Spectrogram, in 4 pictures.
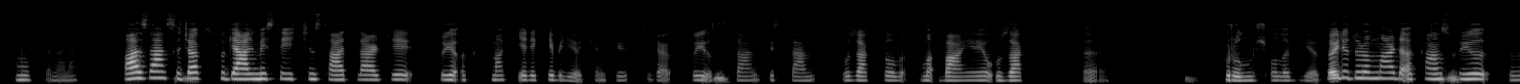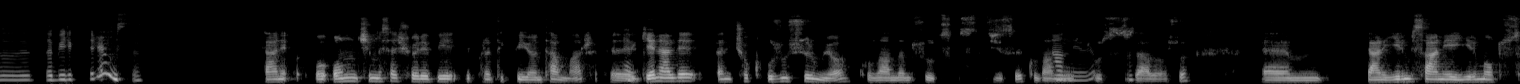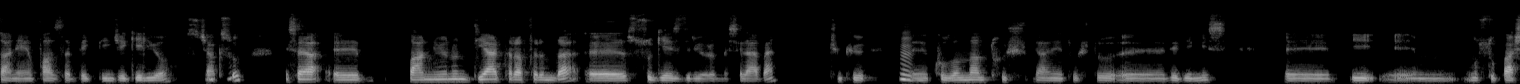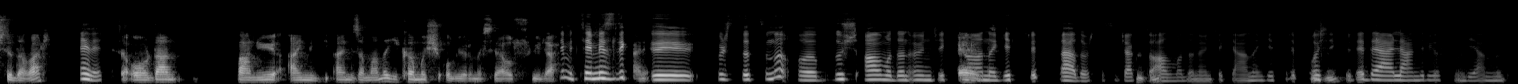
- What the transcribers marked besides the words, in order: tapping
- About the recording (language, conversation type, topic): Turkish, podcast, Su tasarrufu için pratik önerilerin var mı?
